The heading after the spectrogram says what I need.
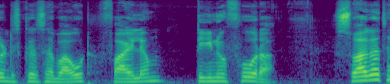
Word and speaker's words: Ctenophora: जा रहे हैं फाइलम टीनो फोरा के बारे में सी साइलेंट बाकी सब वायलेंट फाइलम टीनो फोरा एनसीआरटी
